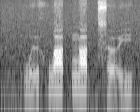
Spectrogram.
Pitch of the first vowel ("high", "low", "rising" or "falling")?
rising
